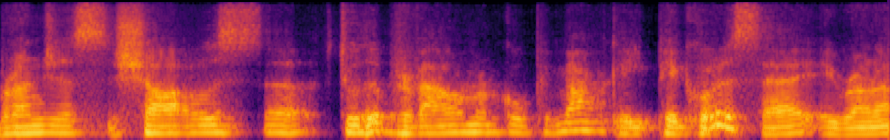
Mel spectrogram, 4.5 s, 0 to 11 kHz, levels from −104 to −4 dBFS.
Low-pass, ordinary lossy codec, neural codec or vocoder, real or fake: 9.9 kHz; MP3, 96 kbps; codec, 16 kHz in and 24 kHz out, 0.4 kbps, LongCat-Audio-Codec, fine tuned four codebook decoder; fake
